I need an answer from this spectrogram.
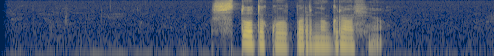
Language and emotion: Russian, neutral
